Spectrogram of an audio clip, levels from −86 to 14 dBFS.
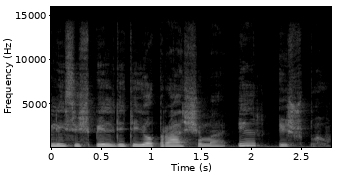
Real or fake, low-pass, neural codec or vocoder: real; 14.4 kHz; none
